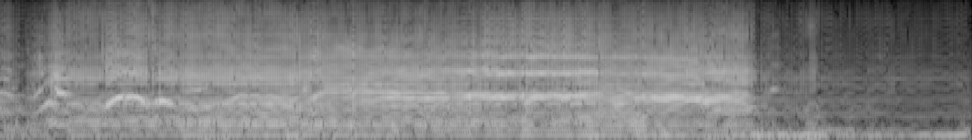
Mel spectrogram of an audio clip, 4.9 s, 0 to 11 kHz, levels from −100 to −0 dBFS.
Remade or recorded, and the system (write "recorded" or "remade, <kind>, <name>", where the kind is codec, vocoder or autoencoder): remade, vocoder, BigVGAN v2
